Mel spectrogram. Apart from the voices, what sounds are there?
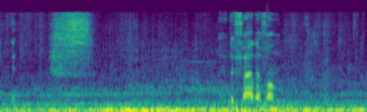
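car engine running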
